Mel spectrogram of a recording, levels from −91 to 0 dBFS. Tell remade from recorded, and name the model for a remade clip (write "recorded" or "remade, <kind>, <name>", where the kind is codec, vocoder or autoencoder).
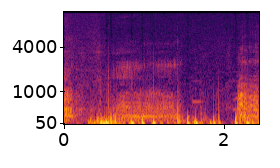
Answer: recorded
